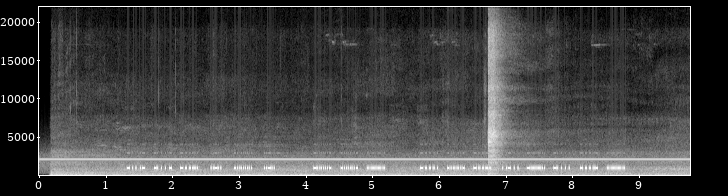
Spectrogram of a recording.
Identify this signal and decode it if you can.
Hellschreiber (Feld-Hell, 122.5 baud), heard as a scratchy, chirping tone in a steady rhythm, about 980 Hz, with a steady whistle near 2110 Hz and street noise. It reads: MURICI DOS PORTELAS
